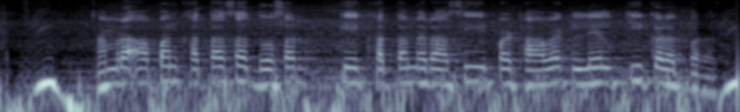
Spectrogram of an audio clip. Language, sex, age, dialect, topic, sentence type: Maithili, male, 18-24, Southern/Standard, banking, question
